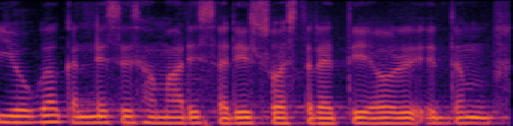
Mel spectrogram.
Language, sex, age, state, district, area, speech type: Hindi, male, 18-30, Uttar Pradesh, Jaunpur, urban, spontaneous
